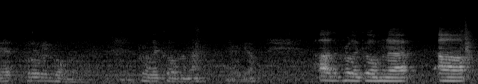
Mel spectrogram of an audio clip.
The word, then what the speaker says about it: Prolegomena: Prolegomena, there we go.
